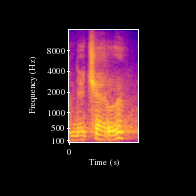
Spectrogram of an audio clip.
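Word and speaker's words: נצר: 네체르. 이 네체르라는 발음은 예수님께서 자라나신 고향 나사렛이라는 그 발음과 매우 흡사합니다.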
